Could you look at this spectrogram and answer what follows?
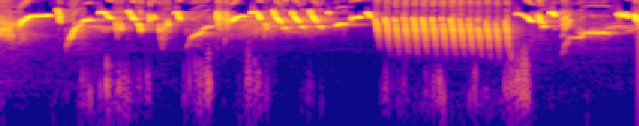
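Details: Energetic canary song in 'gacor' style with special 'cengkok' turns, played to get other canaries singing: varied warbled whistles, then a fast buzzy trill, with soft low knocks in the background.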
